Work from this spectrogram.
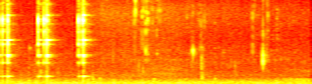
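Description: A drinking glass is tapped during a meal of spinach, mushroom and garlic pizza rolls and potato chips, giving a quick series of bright, high-pitched clinks that die away almost instantly. Softer faint clicks follow over a quiet background.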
